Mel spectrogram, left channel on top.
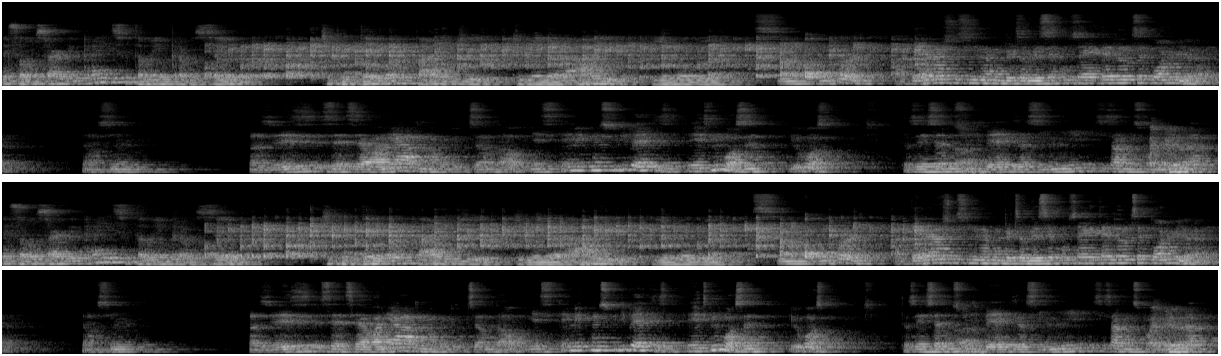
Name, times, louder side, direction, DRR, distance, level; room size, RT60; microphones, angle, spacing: voice 1, 0.0-2.4 3.2-7.2 21.7-21.9 23.6-24.0, equal, 60° left, -3 dB, 2.4 m, -27 dB
sound 1, 2.0-9.2, right 1 dB, 25° right, 1.4 m, -30 dB
voice 2, 7.5-8.7 8.9-12.2 13.0-13.5 14.6-19.8 20.0-20.4 21.2-24.1, equal, 50° right, -2 dB, 1.0 m, -27 dB
9.8 x 6.8 x 2.4 m, 1.3 s
head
